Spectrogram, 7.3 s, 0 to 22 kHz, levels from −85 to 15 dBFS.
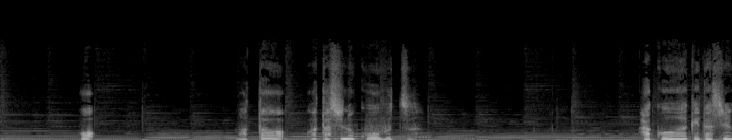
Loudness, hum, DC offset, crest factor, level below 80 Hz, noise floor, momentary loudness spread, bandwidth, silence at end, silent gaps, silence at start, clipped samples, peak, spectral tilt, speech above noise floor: -23 LUFS; none; under 0.1%; 18 dB; -48 dBFS; -46 dBFS; 26 LU; 14 kHz; 0 s; none; 0 s; under 0.1%; -6 dBFS; -4 dB/octave; 24 dB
